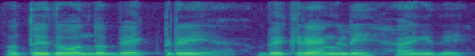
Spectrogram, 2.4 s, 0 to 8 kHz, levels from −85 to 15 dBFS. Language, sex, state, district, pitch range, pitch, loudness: Kannada, male, Karnataka, Koppal, 160-175 Hz, 170 Hz, -18 LUFS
